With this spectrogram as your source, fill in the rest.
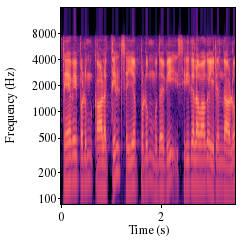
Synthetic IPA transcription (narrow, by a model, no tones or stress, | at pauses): t̪eːʋɐɪpːɐɽɯmkaːlɐt̪ːɪlsɛjːɐpːɐɽɯmːʊðɐʋisɪɾɪðɐlɐʋaːɣɐɪɾɯnd̪aːlɯ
